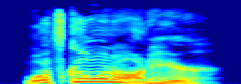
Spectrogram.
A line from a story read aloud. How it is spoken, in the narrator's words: a loud, booming voice called out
